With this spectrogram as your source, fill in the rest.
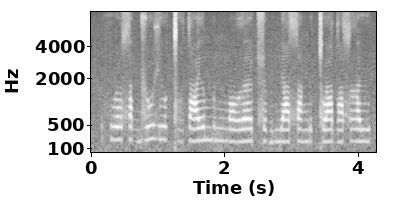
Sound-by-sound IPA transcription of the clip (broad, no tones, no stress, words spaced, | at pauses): fusˤəɡ ɖ͡ʐuʒɨo̯ ǀe̤tˤəjɘmun ŋɔɣɜʈ͡ʂɘɡ mesˤ ɘŋɘǀodˤusˤ ɣɨ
